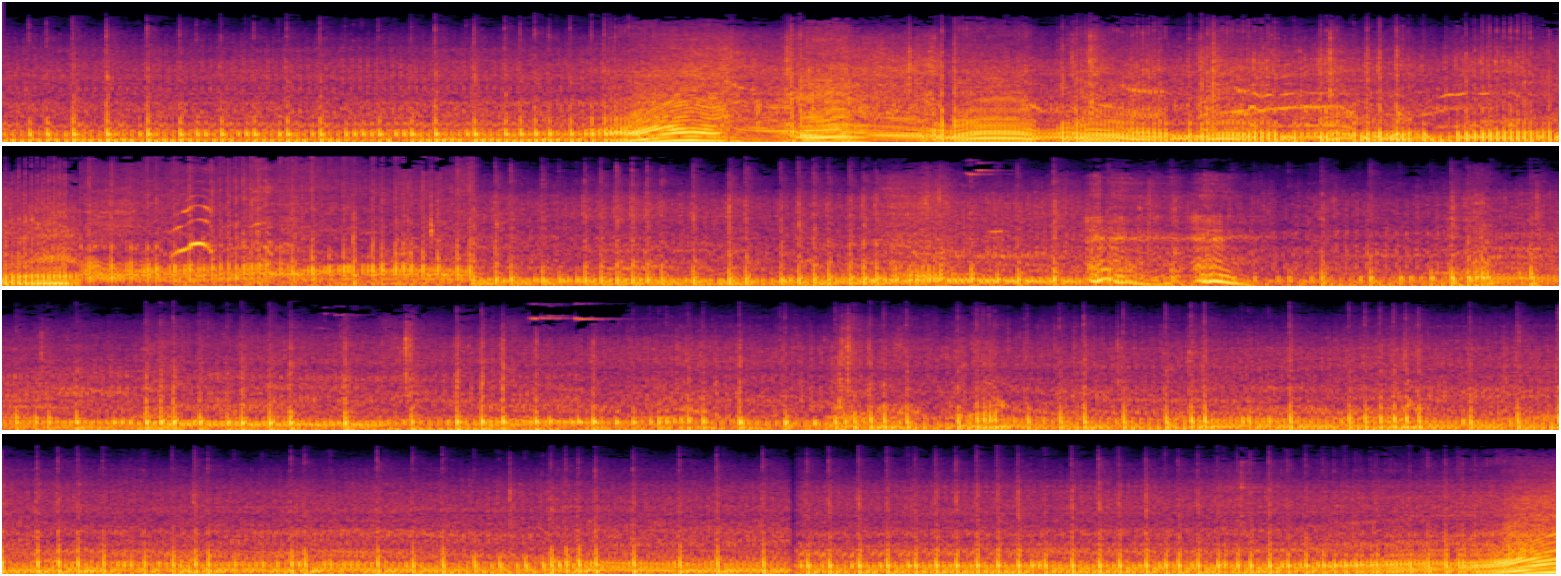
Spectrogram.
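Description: Trials motorcycle engine running at low speed and blipped in short bursts of throttle while the bike is ridden slowly over rocks. There are a few quick revs a few seconds in, another near the middle, and a hard rev at the very end.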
